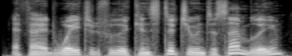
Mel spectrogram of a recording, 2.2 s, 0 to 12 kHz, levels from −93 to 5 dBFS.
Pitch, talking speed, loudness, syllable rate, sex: 125 Hz, 220 wpm, -17 LUFS, 6.4 syllables/s, male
